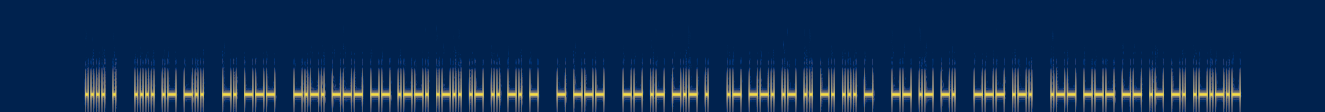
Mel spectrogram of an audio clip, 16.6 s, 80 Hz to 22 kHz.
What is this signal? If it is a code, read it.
Morse code, heard as a keyed tone, about 34 wpm, 700 Hz. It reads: HE HAD NO COMPLAINT TO MAKE AGAINST MAN OR WOMAN.
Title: Sentences from Top 1400 Words 35wpm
